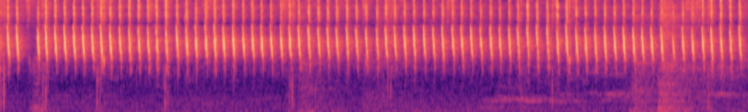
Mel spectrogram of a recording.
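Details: Bar-winged prinia, locally prenjak klik, in a long rough 'ngebren' rattle: sharp, high clicks delivered fast and evenly across the whole stretch, with faint background knocks.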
